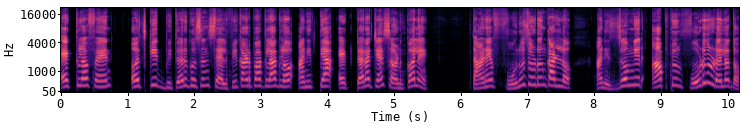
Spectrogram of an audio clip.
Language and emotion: Goan Konkani, angry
